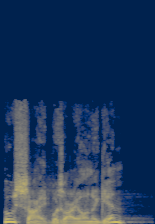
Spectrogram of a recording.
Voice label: announcer battle start; dlc trine

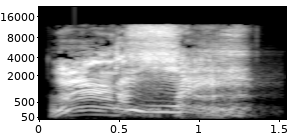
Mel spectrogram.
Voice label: anger; slardar

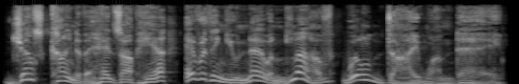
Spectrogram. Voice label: announcer count battle; dlc stanleyparable

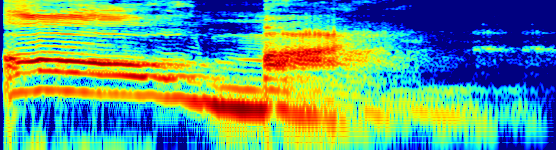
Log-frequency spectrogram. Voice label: lasthit pain; razor

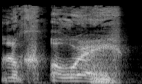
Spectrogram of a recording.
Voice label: attack pain; dota; grimstroke

